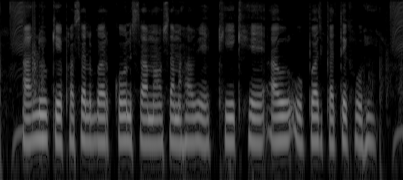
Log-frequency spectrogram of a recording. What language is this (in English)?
Chhattisgarhi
